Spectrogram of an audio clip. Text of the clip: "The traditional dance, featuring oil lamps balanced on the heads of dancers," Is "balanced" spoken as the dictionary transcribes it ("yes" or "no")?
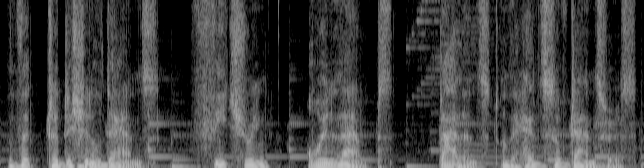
yes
